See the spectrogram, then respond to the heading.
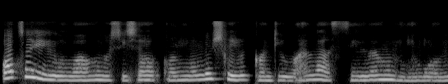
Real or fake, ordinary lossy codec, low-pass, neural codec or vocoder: fake; none; none; codec, 16 kHz, 1 kbps, FreqCodec, smaller model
